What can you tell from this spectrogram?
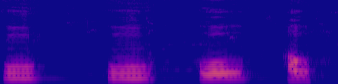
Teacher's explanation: ओठ जो है बिल्कुल गोल हो जाते हैं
